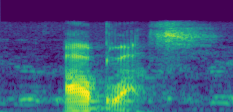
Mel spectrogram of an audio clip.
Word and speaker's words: hablas: what would it be hablas remember you're not pronouncing the H the H is a part of the word H a PLA s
